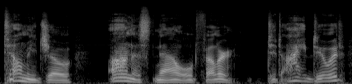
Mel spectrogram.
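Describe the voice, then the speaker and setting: A man's voice: mid-range voice, animated, moderate pace, bright, forceful tone, no echo, voice pushed up. A man voicing a frightened, pitiful male drunkard in an audiobook, begging and wailing in rustic speech. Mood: panicked, dazed.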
